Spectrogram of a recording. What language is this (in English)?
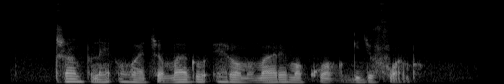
Luo (Kenya and Tanzania)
